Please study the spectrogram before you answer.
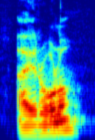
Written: Airolo

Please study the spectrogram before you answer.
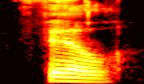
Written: Fill

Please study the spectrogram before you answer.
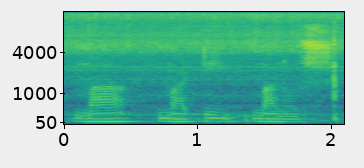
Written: Ma Mati Manush

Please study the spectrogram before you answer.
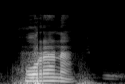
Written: Horana

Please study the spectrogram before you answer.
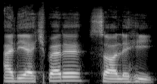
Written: Ali Akbar Salehi

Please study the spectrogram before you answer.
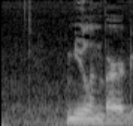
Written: Muhlenberg

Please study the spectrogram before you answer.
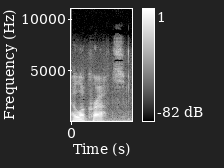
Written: Helle Crafts

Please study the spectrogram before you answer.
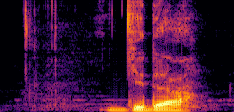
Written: Gida

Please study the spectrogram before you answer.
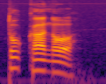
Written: Tucano

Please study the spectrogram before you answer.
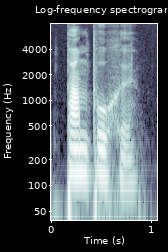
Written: Pampuchy

